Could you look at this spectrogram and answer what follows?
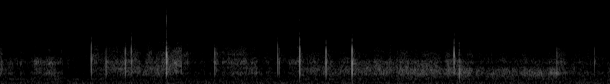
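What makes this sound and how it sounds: Long pointed acrylic nails tap close-up on the glossy, paper-covered cardboard cover of a thick, solid hardcover book lying flat. About a dozen quiet, sharp, irregular clicks come with very short ring, over a soft, papery scratching hiss in the mid range.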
